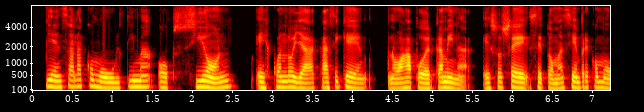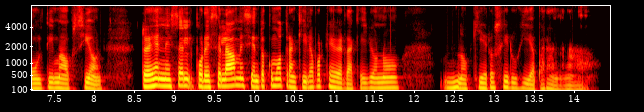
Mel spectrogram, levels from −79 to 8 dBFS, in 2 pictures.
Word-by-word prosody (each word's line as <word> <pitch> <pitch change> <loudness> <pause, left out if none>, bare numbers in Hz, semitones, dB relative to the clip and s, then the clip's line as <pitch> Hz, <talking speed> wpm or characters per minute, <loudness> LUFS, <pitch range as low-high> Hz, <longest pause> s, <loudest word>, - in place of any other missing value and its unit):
piénsala 175 +1 0
como 170 -5 0
última 165 +4 0
opción, 155 +2 +1 0.2
es 145 -2 0
cuando 155 0 +2
ya 135 -1 +2
casi 145 +2 -1
que 140 -6 0 0.3
no 130 - +1
vas 135 +2 +4
a 145 - +4
poder 135 -2 +3
caminar". 145 -5 +1
Eso 140 +2 -3
se 145 -1 +2
se 140 - -2
toma 130 +1 -1
siempre 145 +1 0
como 150 -4 -1
última 130 +1 -1
opción. 120 -2 -3 0.4
Entonces, 175 +2 +5
en 190 - +5
ese 190 +1 +2
por 180 -2 +2
ese 165 +3 0
lado 185 +2 +7
me 200 -1 +1
siento 175 -1 -1
como 195 0 0
tranquila, 155 -1 -2
porque 175 0 -4
de 155 - +1
verdad 125 -4 -1
que 135 +3 -7
yo 140 -1 -2
no 145 0 -1 0.5
no 140 -4 -2
quiero 135 +2 -4
cirugía 135 -5 -5
para 120 -1 -8
nada. 100 0 -11
145 Hz, 180 wpm, -20 LUFS, 135-165 Hz, 0.5 s, lado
